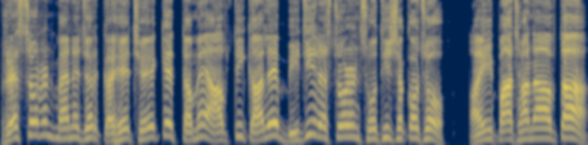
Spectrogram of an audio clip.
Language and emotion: Gujarati, angry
